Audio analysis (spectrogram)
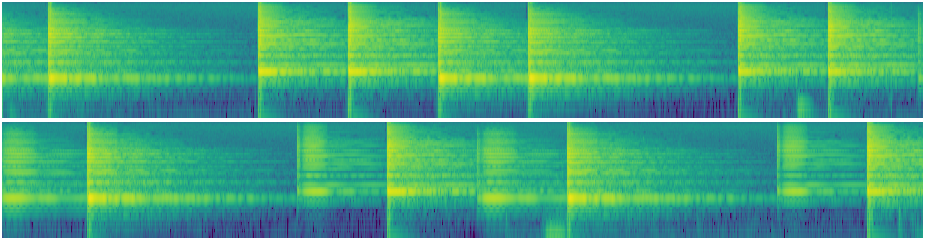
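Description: High-pitched cowbell playing a syncopated phonk pattern without sidechain, each metallic hit ringing out in full and decaying before the next, loud and repeated in clusters.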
